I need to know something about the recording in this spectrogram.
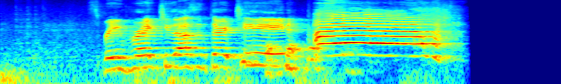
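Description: A man shouts and yells loudly nearby.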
